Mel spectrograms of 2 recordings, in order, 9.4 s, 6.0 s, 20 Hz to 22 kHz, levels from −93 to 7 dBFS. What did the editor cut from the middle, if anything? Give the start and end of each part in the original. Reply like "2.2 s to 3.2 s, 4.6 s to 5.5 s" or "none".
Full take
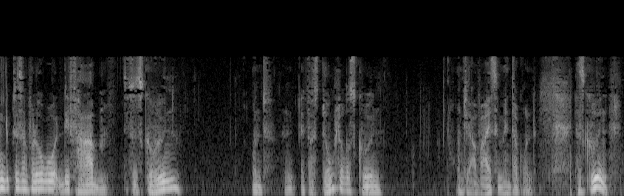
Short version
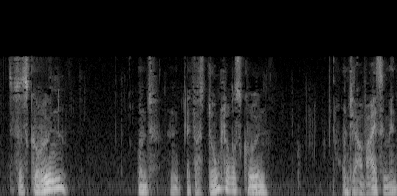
none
